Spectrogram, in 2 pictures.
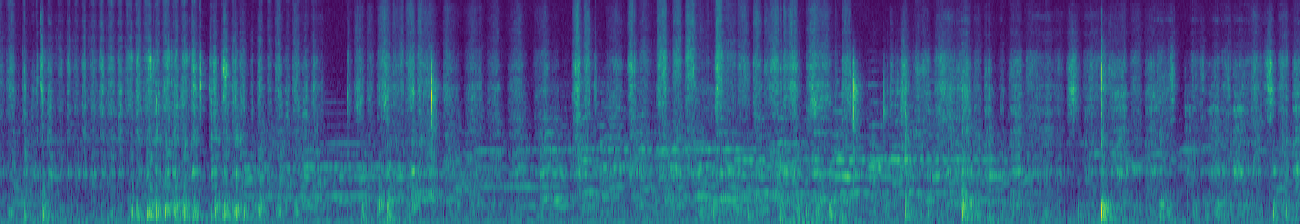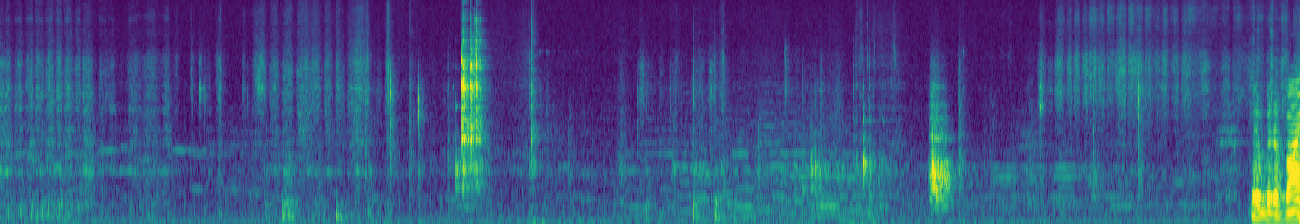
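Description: Compressed charcoal scratching and rubbing over gesso-textured drawing paper, rough and irregular as the stick drags across the raised texture. Two sharper knocks stand out in the second half.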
